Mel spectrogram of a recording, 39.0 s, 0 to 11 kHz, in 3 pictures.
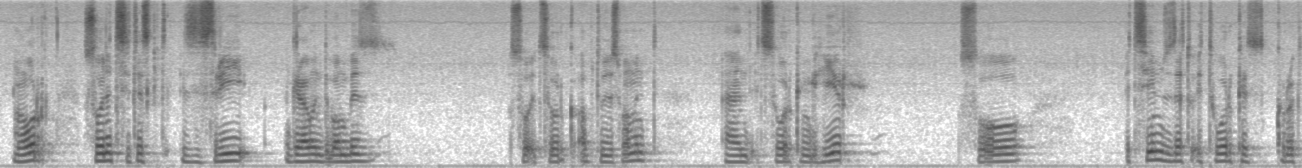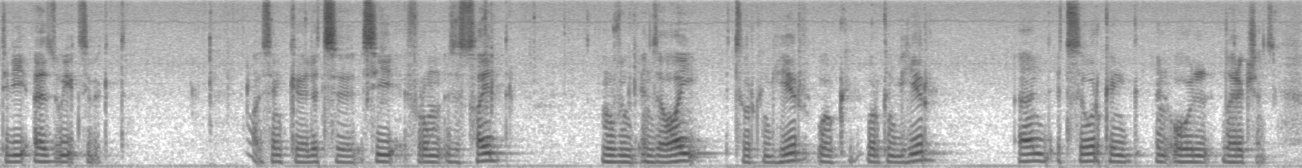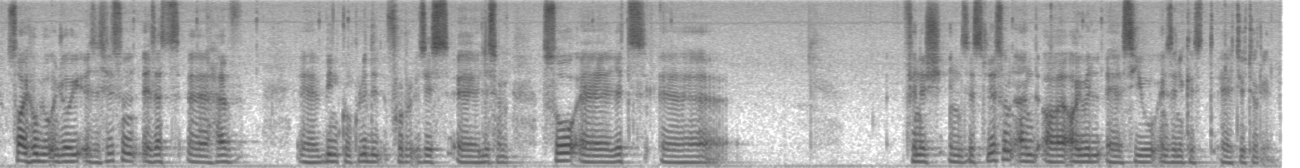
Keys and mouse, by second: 0.3 Tab, 0.9 right drag, 1.8 g, 17.1 KP_3, 18.4 z, 19.6 g, 26.9 z, 35.0 middle drag, 35.3 middle click, 35.7-37.3 middle drag.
